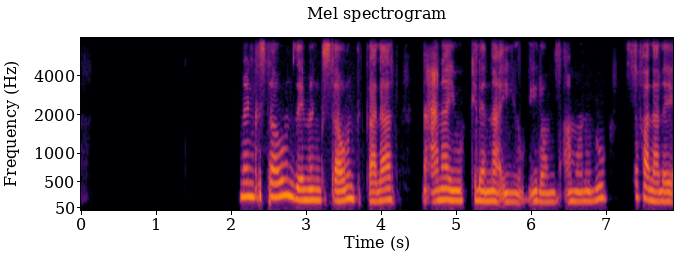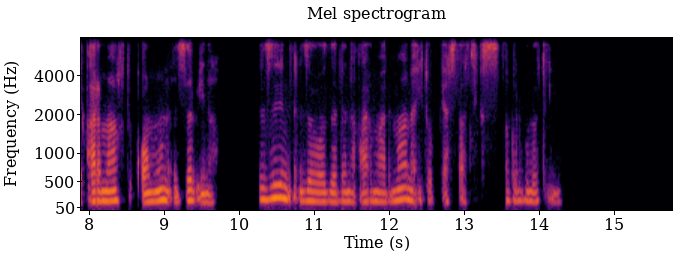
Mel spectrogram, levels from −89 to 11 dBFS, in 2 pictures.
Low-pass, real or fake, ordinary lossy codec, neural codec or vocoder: 7.2 kHz; real; Opus, 16 kbps; none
